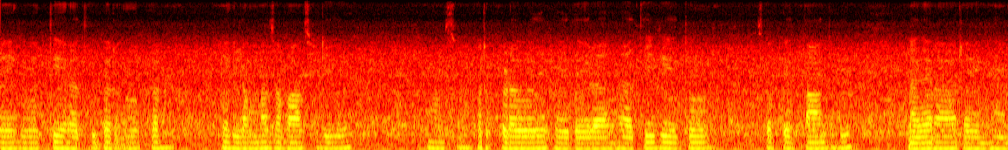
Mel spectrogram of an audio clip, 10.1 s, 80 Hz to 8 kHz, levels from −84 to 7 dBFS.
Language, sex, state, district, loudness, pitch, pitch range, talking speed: Hindi, male, Bihar, Gaya, -18 LUFS, 120 Hz, 115-120 Hz, 170 wpm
